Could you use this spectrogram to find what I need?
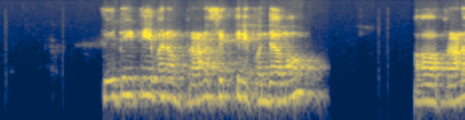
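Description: A middle-aged man speaks calmly into a nearby microphone, as if on an online call.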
